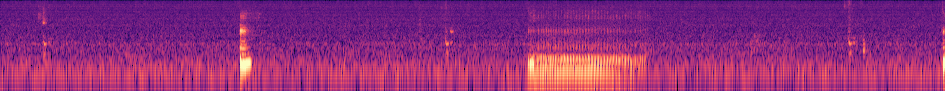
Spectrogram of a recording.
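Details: Momojiro, a pet cat, sleeping soundly: one low, rasping snore of about a second and a half breaks a quiet indoor hush, with faint scattered clicks before and after.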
